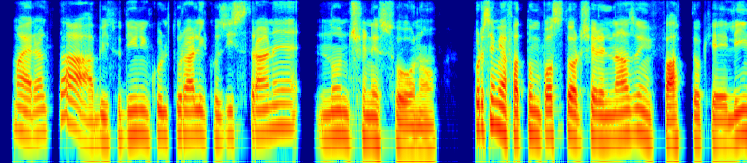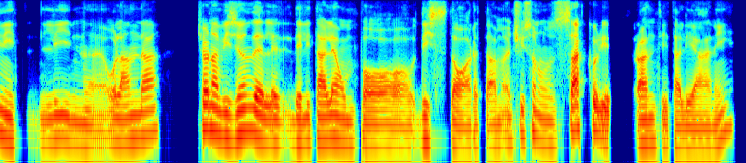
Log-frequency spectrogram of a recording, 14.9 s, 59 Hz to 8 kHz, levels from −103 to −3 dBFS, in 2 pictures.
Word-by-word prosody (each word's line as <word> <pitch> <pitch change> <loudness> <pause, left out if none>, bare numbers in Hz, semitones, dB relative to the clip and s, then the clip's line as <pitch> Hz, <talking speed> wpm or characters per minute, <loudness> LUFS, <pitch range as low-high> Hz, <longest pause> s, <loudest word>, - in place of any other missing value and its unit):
Mah, 155 -2 +1
in - - +2
realtà, 145 -1 0
abitudini 130 +6 -4
culturali 140 +1 -1
così 135 +2 -8
strane, 155 +4 -2 0.2
non 135 +1 -2
ce 115 +3 -5
ne 120 -2 -1
sono; 95 -5 -2 0.4
forse, 180 +3 0
mi 185 - +2
ha 155 - +6
fatto 140 +1 +1
un 140 -2 -1
po' 145 +2 +3
storcere 135 -3 +1
in 125 - -2
naso 135 +3 +1
il 135 -5 -2
fatto 115 +1 +2
che 110 -1 -2
l’ini 125 +2 0 0.2
lì 120 +3 -2
in 105 -3 -5 0.2
Olanda 125 +6 +1 0.4
c'è - - +4
una 160 -2 +7
visione 140 +2 +2
del 115 -7 +3
dell'Italia 115 +2 +2
un 110 -3 -2
po' 95 -2 +1
distorta, 95 -5 -1
m 100 +3 -5
ci 145 - -4
sono 140 -5 -3
un 105 -1 -5
sacco 95 - +4
di - - +3
ristoranti 110 -2 0
italiani 90 - -2
125 Hz, 175 wpm, -22 LUFS, 110-140 Hz, 0.4 s, una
